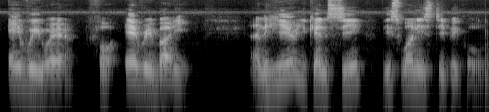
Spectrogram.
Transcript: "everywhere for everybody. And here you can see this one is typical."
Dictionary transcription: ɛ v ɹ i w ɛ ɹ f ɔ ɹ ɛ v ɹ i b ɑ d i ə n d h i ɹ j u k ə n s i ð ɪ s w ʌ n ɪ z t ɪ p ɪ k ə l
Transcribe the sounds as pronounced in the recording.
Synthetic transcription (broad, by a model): ɛ v ɹ i w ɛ ɹ f ɔ ɹ ɛ v ɹ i b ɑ d i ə n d h i ɹ j u k ə n s i ð ɪ s w ʌ n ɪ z t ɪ p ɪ k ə l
